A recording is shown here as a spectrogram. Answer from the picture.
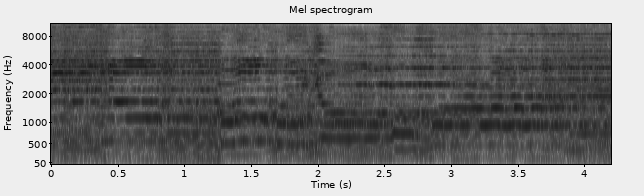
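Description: Live singing into a handheld microphone over instrumental accompaniment: a rehearsal take, heard without pitch correction. The voice glides and holds notes throughout.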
